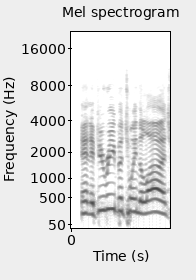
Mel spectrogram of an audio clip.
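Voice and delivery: ordinary delivery

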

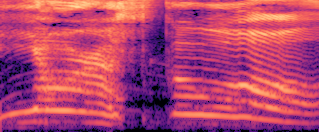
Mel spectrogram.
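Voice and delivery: play-acted, abrupt, very high-pitched shrill scream. Retelling a scene in which a character suddenly screams, retelling a scream. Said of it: "then all of a sudden he just screams".

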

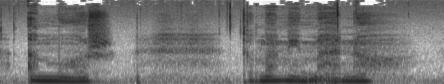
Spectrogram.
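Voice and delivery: low, sultry, seductive come-hither voice. Showing a novice listener what to say, in a sultry seductive voice. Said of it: "voz cachondota".

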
